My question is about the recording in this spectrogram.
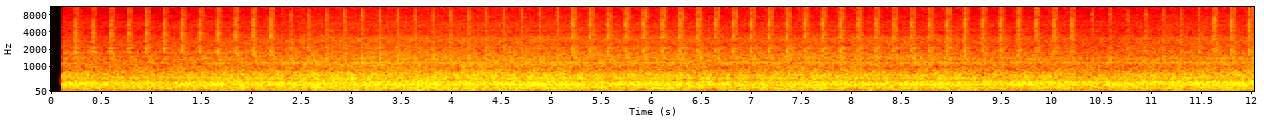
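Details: Audi A8 at idle; sharp even ticking about three times a second over steady idle, a knock from inside the engine, cause not pinned down.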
